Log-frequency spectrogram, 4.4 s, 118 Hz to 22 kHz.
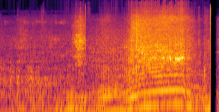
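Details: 2016 Dodge Charger after replacing the whole driveshaft because of a failed carrier bearing: deep exhaust rises cleanly through the revs under hard throttle with no clunk, whine or vibration from the driveline; normal acceleration.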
